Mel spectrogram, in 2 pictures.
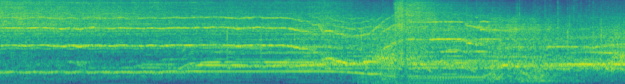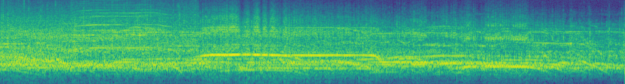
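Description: Live rock band playing, led by sustained electric guitar notes, with a note diving sharply in pitch about four seconds in. The crowd cheers along with the music.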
